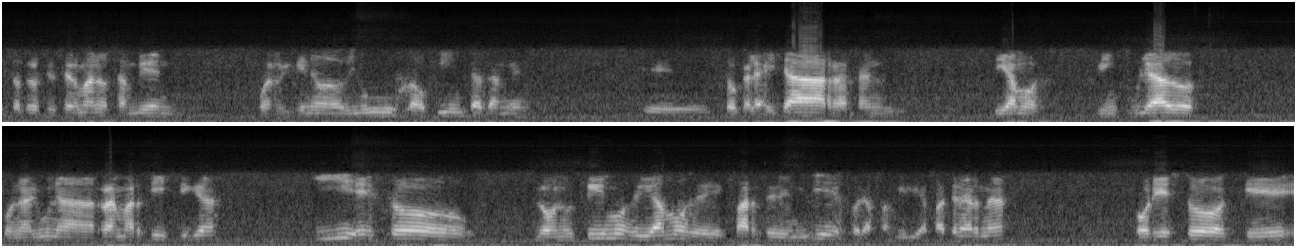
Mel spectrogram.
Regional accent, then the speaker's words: Roque Pérez, Buenos Aires Province, Argentina; now in Saladillo, Argentina; Yo en realidad soy de Roque Pérez, viví toda mi vida ahí, pero estoy viviendo hace 5 años prácticamente en Saladillo, que es una ciudad vecina de Roque Pérez.

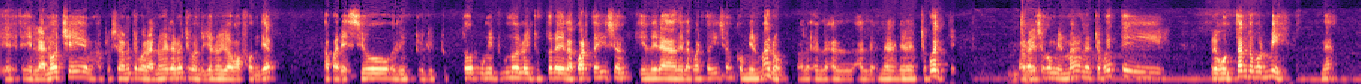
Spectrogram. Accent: Viña del Mar, Valparaíso, Chile; Mi ciudad natal era Viña del Mar.

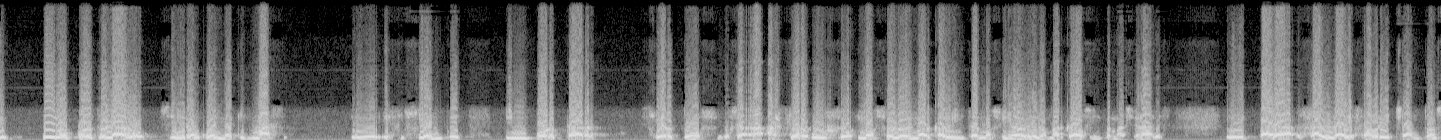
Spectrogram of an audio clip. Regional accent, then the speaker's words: Argentina; no solo a nosotros como argentinos

